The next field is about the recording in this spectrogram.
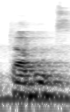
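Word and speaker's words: تابوت: Alif in Arabic is muraqqaq, right? It comes light, but sometimes it becomes bulk or magnified when it comes after a magnified letter. For example, we say tabut. So, tabut.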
